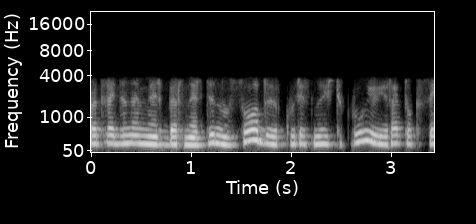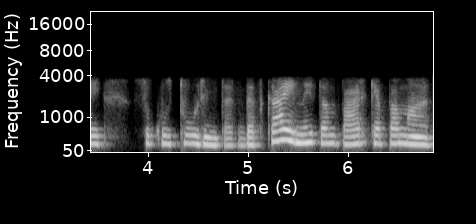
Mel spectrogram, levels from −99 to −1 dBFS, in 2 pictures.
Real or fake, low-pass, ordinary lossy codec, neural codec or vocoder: fake; 3.6 kHz; Opus, 24 kbps; vocoder, 24 kHz, 100 mel bands, Vocos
